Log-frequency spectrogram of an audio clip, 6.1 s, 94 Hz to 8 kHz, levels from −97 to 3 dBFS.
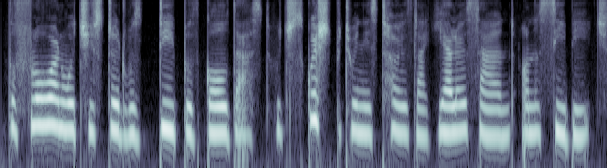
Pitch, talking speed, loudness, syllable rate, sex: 245 Hz, 225 wpm, -17 LUFS, 4.7 syllables/s, female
